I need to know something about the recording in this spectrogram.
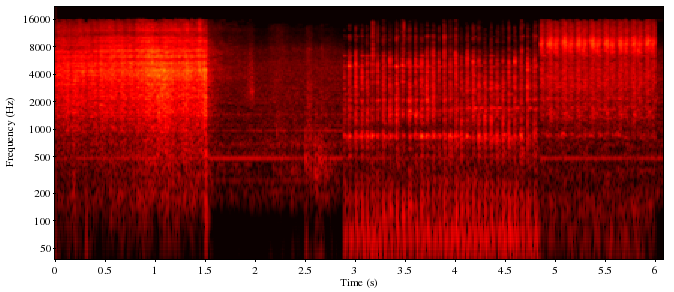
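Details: Vevor MIG-250 in stick (electrode) mode at 125 A: a crackling, sizzling arc with a fast pulsing buzz, running a touch hot; a bit too much current, though it was the welder's best stick bead.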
